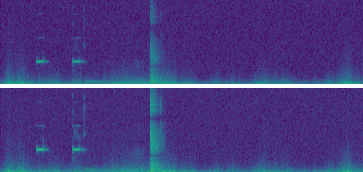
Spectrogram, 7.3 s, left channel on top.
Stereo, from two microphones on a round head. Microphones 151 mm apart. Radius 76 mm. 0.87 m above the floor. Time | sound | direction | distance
0.7 | a microwave | 25° right (ahead or behind) | ?
3.0 | a gunshot | 90° right | ?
